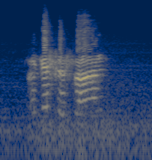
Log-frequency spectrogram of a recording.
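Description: A woman's voice over a phone call, briefly asking a short question ('Is this his son?').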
